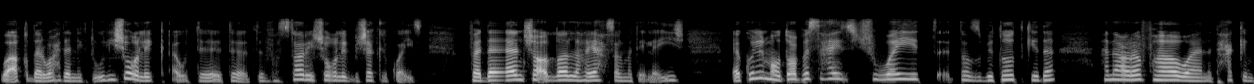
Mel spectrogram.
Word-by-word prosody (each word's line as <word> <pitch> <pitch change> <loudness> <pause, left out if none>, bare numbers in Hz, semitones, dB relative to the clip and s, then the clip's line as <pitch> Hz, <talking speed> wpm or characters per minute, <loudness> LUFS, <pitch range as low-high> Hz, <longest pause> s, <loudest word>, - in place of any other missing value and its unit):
وأقدر 155 -2 +2
واحدة 170 +1 -1
إنِّك 155 -1 -9
تقولي 180 +8 -6
شغلِك 215 -8 +3
أو - - -6
ت - - -14
ت 155 +2 -5
تفسري 165 +9 -3
شغلِك 190 -2 -1
بشكل 180 +3 0
كويس، - - -9 0.4
فده 190 +3 +5
إن 215 - 0
شاء 210 - +5
الله 200 +2 +4
اللي 195 -2 +2
هيحصل 180 -1 0
ما 165 - -9
تقلقيش، 185 +4 -9 0.6
كل 265 +3 0
الموضوع 245 -3 +2
بس 250 +2 -1
عايز 255 -2 -1
شوية 240 +1 0 0.4
تضبيطات 195 +2 -4
كده 200 +2 -3 0.5
هنعرفها 215 -1 +3
وهنتحكّم 175 -2 -1
195 Hz, 140 wpm, -23 LUFS, 175-220 Hz, 0.6 s, فده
